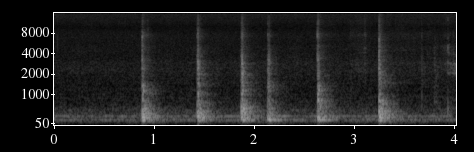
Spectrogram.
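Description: Hand slaps on the closed wooden key lid of an upright piano, alternating left and right hands: six sharp slaps in an uneven rhythm, each with a short low ring from the piano's body.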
